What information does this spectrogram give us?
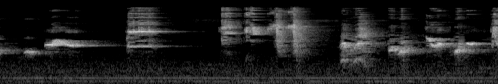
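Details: A champion kacer, the Oriental magpie-robin, sings a rich phrase: a long level whistle, then dense raspy, buzzy bursts and sliding whistled notes in rapid succession, faint hum behind.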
